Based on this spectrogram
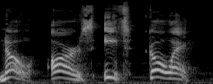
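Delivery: chorus of high, slow rat voices. Game master voicing the glaring rats' telepathic message to the player, telepathic rat voices. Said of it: "lots of telepathic voices saying".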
